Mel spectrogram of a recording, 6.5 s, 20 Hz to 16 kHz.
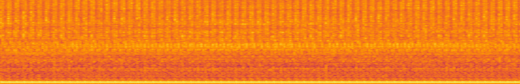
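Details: Isuzu 4BA1 85 hp diesel coupled directly to a 5-inch single-impeller pump irrigating a 20-rai durian orchard, pushing water about 800 m uphill; steady, even beat, deep low drone, no knocks or misses; normal healthy running under load.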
